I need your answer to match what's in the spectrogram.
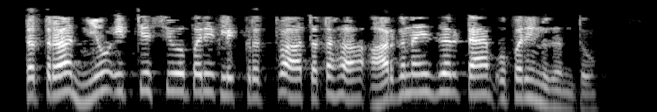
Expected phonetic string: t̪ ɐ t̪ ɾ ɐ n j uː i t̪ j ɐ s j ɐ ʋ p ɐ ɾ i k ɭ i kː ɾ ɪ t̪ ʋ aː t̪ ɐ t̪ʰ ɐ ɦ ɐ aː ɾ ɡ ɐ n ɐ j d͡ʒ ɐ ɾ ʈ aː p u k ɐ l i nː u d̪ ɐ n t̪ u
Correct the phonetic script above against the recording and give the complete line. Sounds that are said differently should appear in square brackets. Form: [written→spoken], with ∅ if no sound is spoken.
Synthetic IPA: t̪ ɐ t̪ ɾ ɐ n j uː i t̪ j ɐ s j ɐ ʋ p ɐ ɾ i k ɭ i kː ɾ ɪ t̪ ʋ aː t̪ ɐ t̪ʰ ɐ ɦ ɐ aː ɾ ɡ ɐ n ɐ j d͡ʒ ɐ ɾ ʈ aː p u [k→p] ɐ [l→ɾ] i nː u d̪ ɐ n t̪ u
